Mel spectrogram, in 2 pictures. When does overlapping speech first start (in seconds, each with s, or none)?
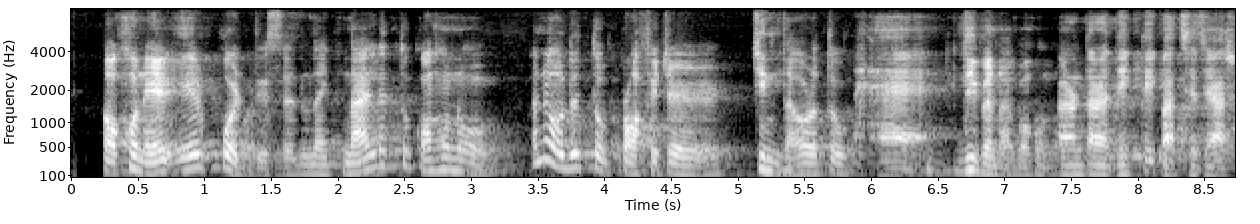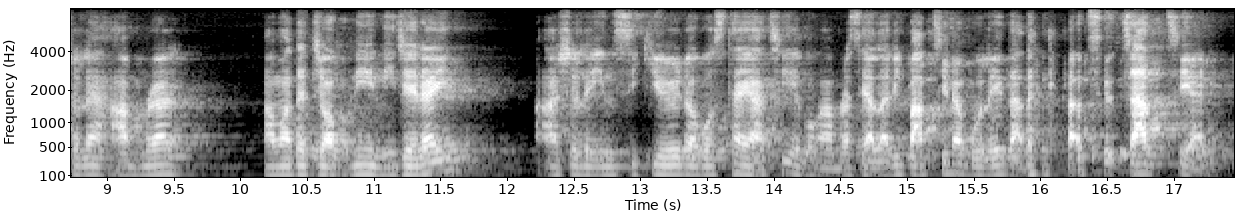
none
